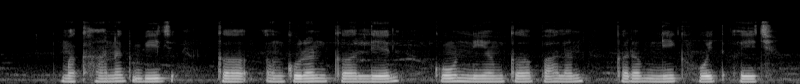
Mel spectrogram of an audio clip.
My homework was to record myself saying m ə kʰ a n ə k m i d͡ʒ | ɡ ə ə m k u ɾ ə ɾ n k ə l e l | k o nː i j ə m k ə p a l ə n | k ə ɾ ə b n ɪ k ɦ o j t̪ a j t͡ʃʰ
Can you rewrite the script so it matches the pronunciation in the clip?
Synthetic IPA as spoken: m ə kʰ a n ə k b i d͡ʒ | k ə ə ŋ k u ɾ ə n k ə l e l | k o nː i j ə m k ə p a l ə n | k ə ɾ ə b n i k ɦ o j t̪ ə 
